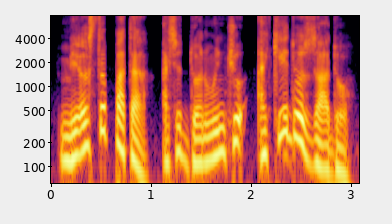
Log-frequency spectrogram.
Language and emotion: Kashmiri, surprised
